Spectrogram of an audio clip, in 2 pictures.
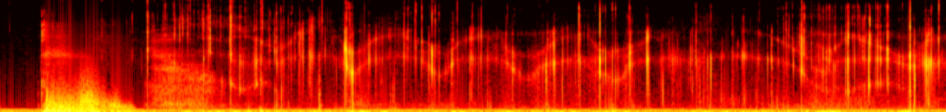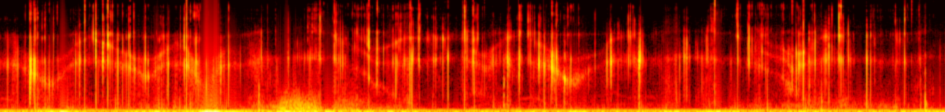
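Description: Wet chewing and biting on an ear in an audio drama: a steady stream of many small smacks, squishes and clicks over a faint low hum, opening with a brief low thump.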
